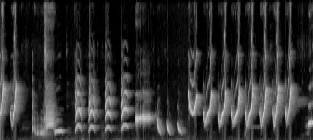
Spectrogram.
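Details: Asian pied starling in gacor full isian song with mompa posture: harsh squawks, buzzy repeated notes, slurred whistles and a fast series of sharp upward-flicked notes.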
